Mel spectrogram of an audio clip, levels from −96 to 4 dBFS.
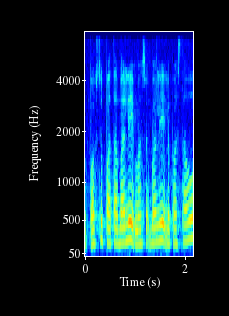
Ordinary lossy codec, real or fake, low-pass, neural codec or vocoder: Opus, 64 kbps; fake; 7.2 kHz; vocoder, 22.05 kHz, 80 mel bands, WaveNeXt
